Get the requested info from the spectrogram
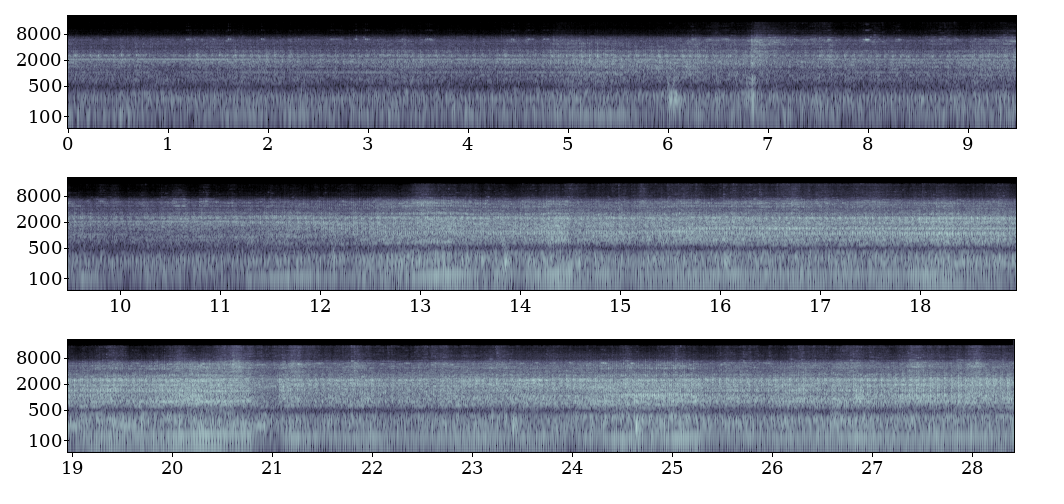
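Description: Tractor diesel engine labouring under a heavy trolley load of sugarcane, a steady low drone that grows louder as it comes closer. It breaks off for a moment about two-thirds of the way through, then carries on.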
